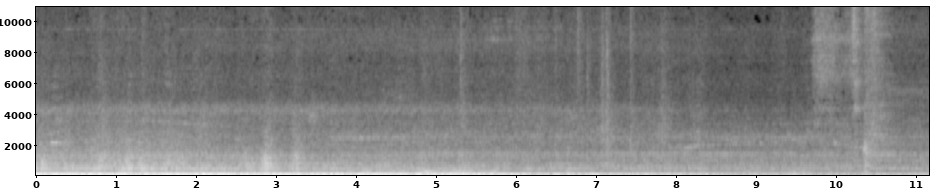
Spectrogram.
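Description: Docklands Light Railway train running along the track, heard from inside at the front: a steady low rumble of wheels on rails with a few sharp clicks and a brief falling whine in the middle. The rumble eases off after about six seconds.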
